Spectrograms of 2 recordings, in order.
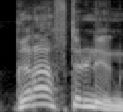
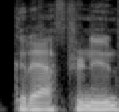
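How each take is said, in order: First: It is said in a posh British accent. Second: It is said in an American accent. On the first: "Had I gone with the Queen's English" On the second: "That would be American English"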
